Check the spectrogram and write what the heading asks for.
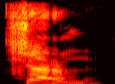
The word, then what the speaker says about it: चर्म: जैसे चर्म, ठीक है, चर्म, देखो यहाँ पे च को पहले पढ़ेंगे, ठीक है, च, और म पे लगा है तो म को हम लोग पहले नहीं उच्चारण करेंगे, जैसे चम मर नहीं पढ़ेंगे, पढ़ेंगे च फिर र पढ़ेंगे, चर्म, ठीक है, चर्म, ऐसे पढ़ते हैं, ठीक है।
